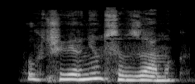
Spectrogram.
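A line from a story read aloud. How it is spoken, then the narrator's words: Trembling voice, suggesting. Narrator (Russian): дрожащим голосом предложила Лорен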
